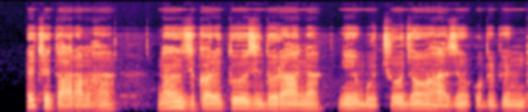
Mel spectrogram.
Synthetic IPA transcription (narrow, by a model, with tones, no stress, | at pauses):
e˦t͡ʃe˨ta˨ɾa˨m̩˨ɦa˦ | na˨n̩˦zi˨kɔ˦ɾɪ˦to˦zi˦do˨ɾa˦ɲa˦ne˦ɡ͡bo˨t͡ʃo˦d͡ʒɔ˦ŋ̩˦ɦa˨zɪ˦o˨bi˦bi˦n̩˦dʊ˨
